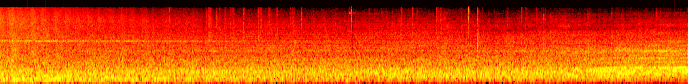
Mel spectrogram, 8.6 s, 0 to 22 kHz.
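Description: Old-type passenger coaches behind steam locomotive C58 363 rolling past, a steady rumble of wheels on the rails. About seven seconds in, the locomotive's steam whistle starts to sound, several tones together.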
